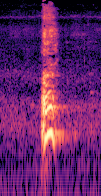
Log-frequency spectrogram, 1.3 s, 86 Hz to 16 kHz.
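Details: Alaskan Malamute named Liza, a female pet watching and playing by herself while an elderly 12-year-old Golden Retriever named TJ fetches; a single short, sharp bark with a rough harmonic edge against a quiet background.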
